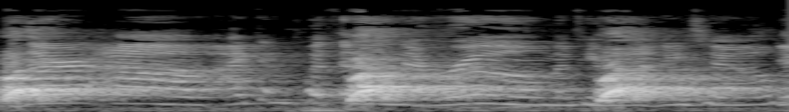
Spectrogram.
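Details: Pit bull barking at a dog training visit in Southwest Florida, Lee County, where the dogs are noted as aggressive toward other dogs and reactive toward people; three drawn-out, harmonic barks about a second apart.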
